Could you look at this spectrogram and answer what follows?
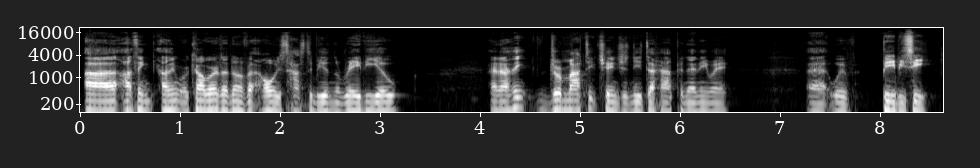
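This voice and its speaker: A man giving casual, off-the-cuff commentary in a halting, rambling way, often breaking off to rephrase. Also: on the low side, little pitch movement, no room sound, clean studio sound. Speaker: online commentator, former broadcast worker.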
